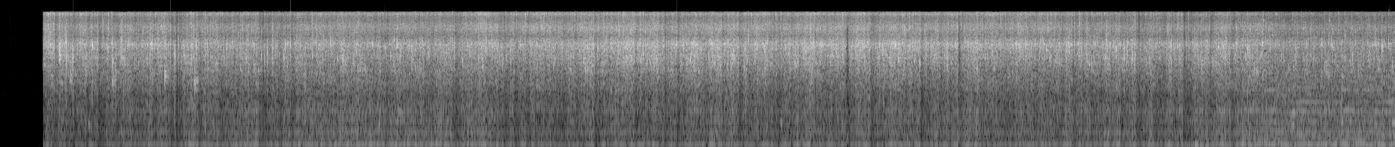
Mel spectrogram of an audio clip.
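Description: Sliced onions sizzling loudly in hot oil in a frying pan, starting suddenly about half a second in as they go into the oil, with a steady low hum underneath.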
